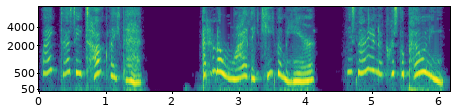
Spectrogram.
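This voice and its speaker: Woman as high, swooping bully filly. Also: big pitch swings, normal speed, a little mellow, dry recording, clean studio sound. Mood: scornful. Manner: mocking, haughty. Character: snooty mean schoolyard bully filly. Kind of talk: cartoon-style comic dub acting.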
